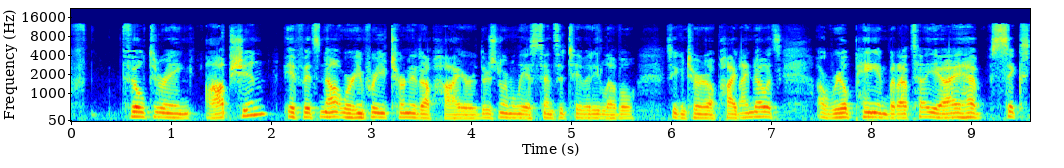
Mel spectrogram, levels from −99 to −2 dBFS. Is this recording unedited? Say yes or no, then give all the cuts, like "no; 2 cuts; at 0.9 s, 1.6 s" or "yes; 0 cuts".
no; 2 cuts; at 2.1 s, 6.7 s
